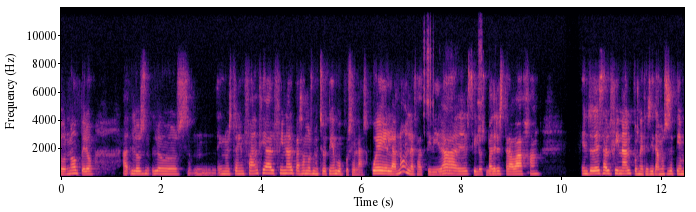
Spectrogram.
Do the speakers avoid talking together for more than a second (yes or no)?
no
